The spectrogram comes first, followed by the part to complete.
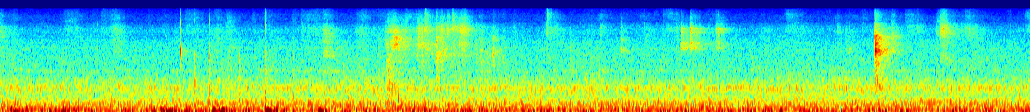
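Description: Steady low room rumble with scattered light clicks and a few short rustling hisses, the clearest about four seconds in and again near the end.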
